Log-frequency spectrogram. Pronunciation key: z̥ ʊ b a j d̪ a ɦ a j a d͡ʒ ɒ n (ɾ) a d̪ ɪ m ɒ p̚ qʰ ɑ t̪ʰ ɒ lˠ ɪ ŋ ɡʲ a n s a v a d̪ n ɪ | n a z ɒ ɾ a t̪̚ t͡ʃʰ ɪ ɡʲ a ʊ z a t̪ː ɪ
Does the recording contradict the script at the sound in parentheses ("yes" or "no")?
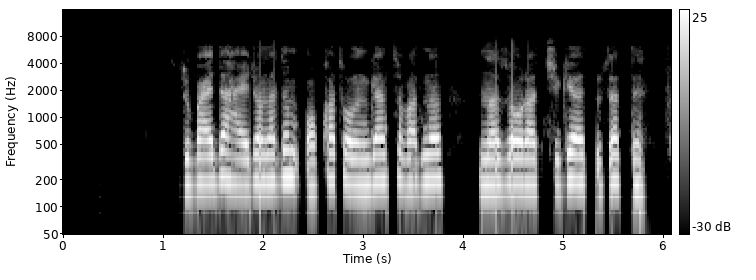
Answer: yes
